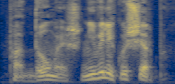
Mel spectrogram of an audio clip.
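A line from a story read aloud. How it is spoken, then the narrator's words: Eager snort. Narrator (Russian): фыркнул профессор с охотничьим азартом в глазах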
